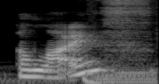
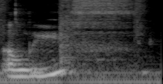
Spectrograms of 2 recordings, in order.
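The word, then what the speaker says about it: Elyse: I'm not sure how to pronounce her middle name. It's E L Y S E Elise Elise.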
